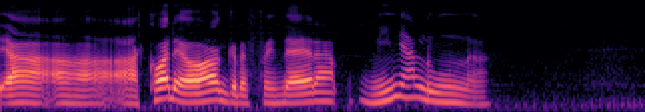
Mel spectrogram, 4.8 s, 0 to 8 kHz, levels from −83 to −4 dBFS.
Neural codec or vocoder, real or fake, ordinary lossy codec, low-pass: none; real; none; 7.2 kHz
